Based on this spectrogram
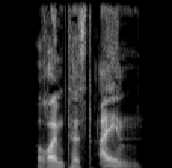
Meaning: inflection of einräumen: 1. second-person singular preterite 2. second-person singular subjunctive II
- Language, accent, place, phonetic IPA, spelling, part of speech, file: German, Germany, Berlin, [ˌʁɔɪ̯mtəst ˈaɪ̯n], räumtest ein, verb, De-räumtest ein.ogg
